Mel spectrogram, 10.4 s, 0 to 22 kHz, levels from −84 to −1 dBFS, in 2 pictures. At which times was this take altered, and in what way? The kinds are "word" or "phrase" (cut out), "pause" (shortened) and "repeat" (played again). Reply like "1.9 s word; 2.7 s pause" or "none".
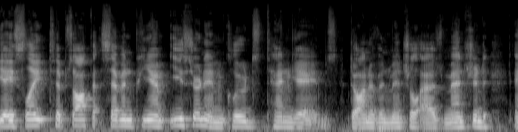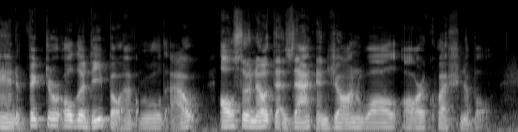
3.4 s pause; 6.6 s phrase; 7.3 s pause; 8.3 s word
